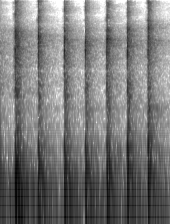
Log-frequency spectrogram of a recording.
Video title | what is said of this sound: Cylinder head assembly | just tap on it lightly. And you hear it bottom out.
